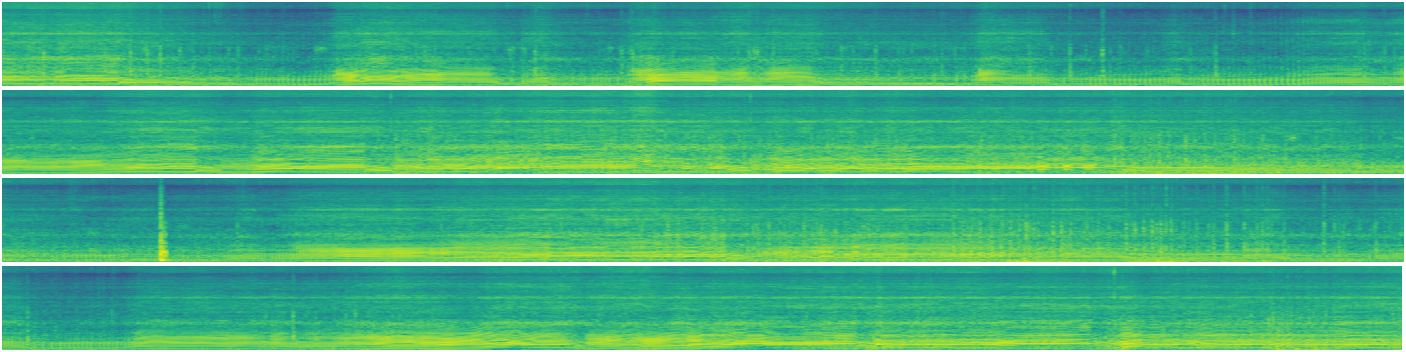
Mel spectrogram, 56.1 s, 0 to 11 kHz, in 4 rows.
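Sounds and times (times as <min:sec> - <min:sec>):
dirt bike engine revving: 0:00.0 - 0:56.0.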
